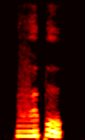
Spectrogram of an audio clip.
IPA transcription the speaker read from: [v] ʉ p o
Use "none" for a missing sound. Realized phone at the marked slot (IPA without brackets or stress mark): v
